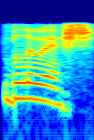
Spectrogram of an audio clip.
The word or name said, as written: bluish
